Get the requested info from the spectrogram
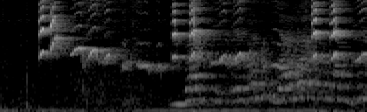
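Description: A cockatiel warbles in bright, wavering whistles, with quick sliding notes and short chattering bursts running together over a few seconds.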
